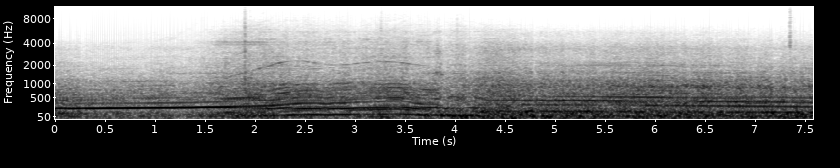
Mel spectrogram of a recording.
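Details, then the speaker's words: McLaren 650S V8 after full engine rebuild, valve jobs on both banks, two new valves, two new cams, new cam phasers and timing components, driven on road: smooth drone swelling under acceleration, no knocks or rattles. "we did it guys we got the 650 on the road completely rebuilt the engine did valve jobs on both Banks two new valves were replaced two cams were replaced we did cam phasers new timing components and man this thing sounds so good take a listener"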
